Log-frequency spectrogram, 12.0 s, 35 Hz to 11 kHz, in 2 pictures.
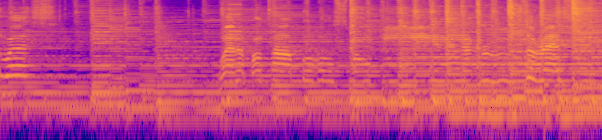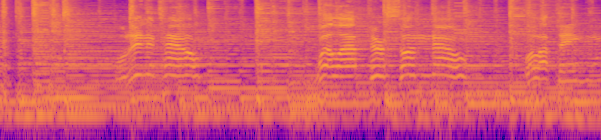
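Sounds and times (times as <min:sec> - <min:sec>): strummed acoustic guitars: 0:00.0 - 0:12.0
person singing: 0:02.2 - 0:06.0, 0:07.1 - 0:08.3, 0:09.1 - 0:12.0.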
